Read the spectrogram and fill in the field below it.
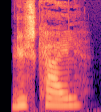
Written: lyskegle

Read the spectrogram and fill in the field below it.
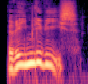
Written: rimeligvis

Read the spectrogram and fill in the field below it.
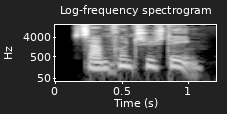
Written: samfundssystem

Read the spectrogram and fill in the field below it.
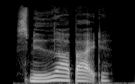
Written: smedearbejde

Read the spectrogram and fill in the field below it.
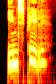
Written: indspil

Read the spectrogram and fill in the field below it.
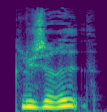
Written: glycerid

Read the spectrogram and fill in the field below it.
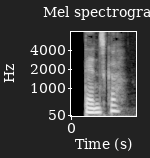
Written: dansker

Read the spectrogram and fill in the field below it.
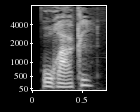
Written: orakel

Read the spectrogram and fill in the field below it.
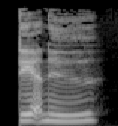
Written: dernede

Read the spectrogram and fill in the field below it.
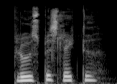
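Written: BLODSBESLÆGTET

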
